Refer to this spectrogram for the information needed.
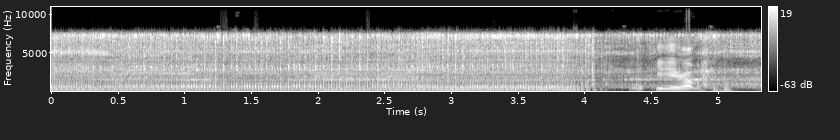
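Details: TOMITSU 5800-body chainsaw, sprocket version, no load: steady, even high-pitched two-stroke scream held at full revs, then a clean drop off; healthy chainsaw at high revs.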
